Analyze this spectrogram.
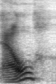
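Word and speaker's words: Elle: L, is his name L? Yes, because she's been calling him L the entire time. They spell it E-L-L-E, like a girl's name.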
